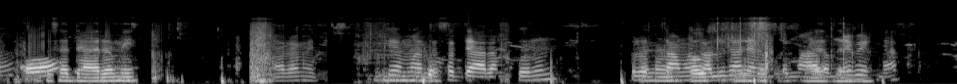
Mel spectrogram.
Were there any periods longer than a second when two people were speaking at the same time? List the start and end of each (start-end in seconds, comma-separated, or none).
6.4-8.7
